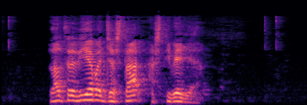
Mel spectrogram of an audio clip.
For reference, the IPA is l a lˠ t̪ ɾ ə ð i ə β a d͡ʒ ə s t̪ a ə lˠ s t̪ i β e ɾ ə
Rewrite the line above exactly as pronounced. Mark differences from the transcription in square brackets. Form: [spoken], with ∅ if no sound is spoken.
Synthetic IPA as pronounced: l a lˠ t̪ ɾ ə ð i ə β a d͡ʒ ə s t̪ a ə [∅] s t̪ i β e [ʎ] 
